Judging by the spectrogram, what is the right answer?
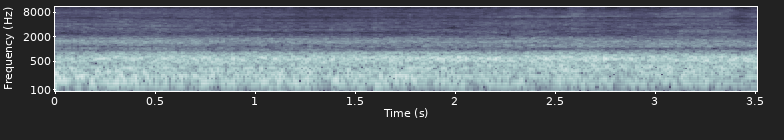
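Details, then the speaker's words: Gas forge burner after the gas leak was fixed, air control turned on for a blue flame, gas not at full pressure: steady, even rushing roar with no sputter, popping or surging; normal burner roar, burning beautifully. "Turn it on, we've got a blue flame. Right? And there we have him. Burning beautifully."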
